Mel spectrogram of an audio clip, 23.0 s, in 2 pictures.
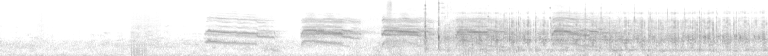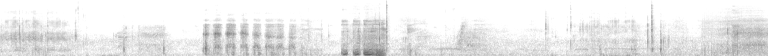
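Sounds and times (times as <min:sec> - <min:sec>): birds calling: 0:03.1 - 0:10.0.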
